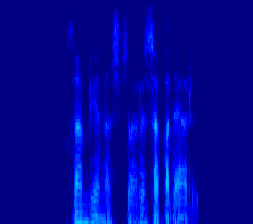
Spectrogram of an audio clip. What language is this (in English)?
Japanese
